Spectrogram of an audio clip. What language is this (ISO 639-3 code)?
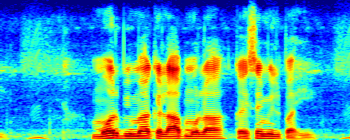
hne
